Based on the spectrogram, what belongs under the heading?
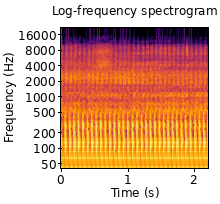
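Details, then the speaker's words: KTM 530 EXC-R single-cylinder on a cold December start with choke: idle thumping about twelve times a second with loose metallic slapping, cam chain slap as the hydraulic tensioner lacks oil pressure with cold, thick oil. "get enough oil pressure into that hydraulic tensioner right there that cam chain is just a smacking that's the culprit right there"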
